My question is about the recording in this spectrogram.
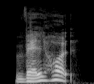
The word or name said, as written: valghold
